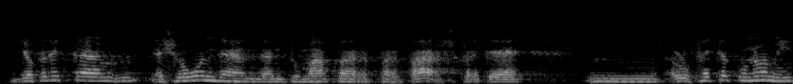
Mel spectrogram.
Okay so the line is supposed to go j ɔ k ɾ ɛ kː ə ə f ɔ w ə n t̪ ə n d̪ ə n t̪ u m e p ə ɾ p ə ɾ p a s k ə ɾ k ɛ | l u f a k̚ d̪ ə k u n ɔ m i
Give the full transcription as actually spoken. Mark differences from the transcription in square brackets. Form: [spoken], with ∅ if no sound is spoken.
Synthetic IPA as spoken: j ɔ k ɾ ɛ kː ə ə [ʃ] ɔ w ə n [d̪] ə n d̪ ə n t̪ u m [a] p ə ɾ p ə ɾ p a s [p] ə ɾ k ɛ | l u f [ɛ] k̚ [t̪] ə k u n ɔ m i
